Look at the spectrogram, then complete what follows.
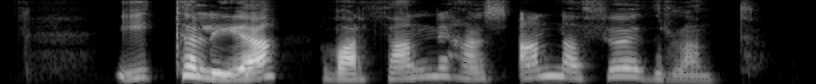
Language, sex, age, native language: Icelandic, female, 30-39, Icelandic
